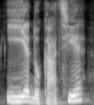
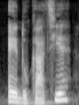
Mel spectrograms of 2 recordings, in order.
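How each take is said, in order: First: The word begins with a ye sound. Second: The word begins with a plain e sound. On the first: The speaker calls it wrong. "este incorrectă rostirea" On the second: The speaker calls it right. "Corectă este rostirea"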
